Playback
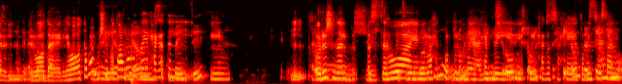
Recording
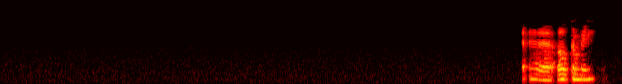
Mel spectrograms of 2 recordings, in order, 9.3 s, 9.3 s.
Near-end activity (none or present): present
